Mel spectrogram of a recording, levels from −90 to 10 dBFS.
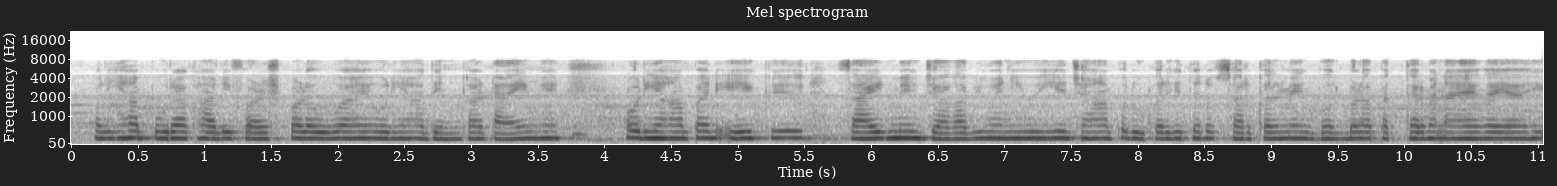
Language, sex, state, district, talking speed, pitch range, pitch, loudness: Hindi, female, Uttar Pradesh, Jyotiba Phule Nagar, 210 wpm, 215-230 Hz, 225 Hz, -24 LUFS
